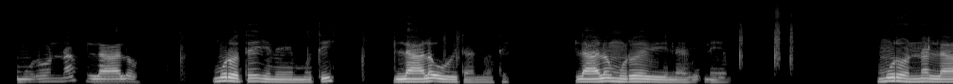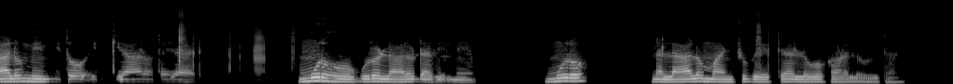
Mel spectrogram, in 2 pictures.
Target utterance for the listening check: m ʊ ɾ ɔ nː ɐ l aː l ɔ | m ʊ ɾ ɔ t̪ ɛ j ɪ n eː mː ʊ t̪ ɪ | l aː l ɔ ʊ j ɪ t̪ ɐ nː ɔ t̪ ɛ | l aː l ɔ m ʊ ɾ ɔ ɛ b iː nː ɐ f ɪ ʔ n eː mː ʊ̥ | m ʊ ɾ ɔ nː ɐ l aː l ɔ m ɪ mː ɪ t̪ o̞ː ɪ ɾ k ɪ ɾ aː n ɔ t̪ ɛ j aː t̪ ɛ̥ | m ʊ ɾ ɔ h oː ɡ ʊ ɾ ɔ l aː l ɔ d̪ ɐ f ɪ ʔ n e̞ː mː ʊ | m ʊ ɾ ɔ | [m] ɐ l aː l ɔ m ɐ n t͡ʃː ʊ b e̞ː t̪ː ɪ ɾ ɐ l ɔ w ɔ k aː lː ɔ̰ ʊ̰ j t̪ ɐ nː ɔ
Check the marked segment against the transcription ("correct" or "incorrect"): incorrect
